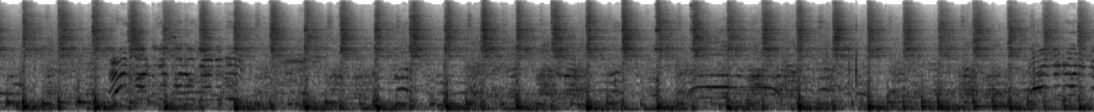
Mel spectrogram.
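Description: A street procession's drums and jingling hand percussion keeping a steady beat of about three strokes a second, with a crowd of voices singing and calling out over it.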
